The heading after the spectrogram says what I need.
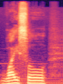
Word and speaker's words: Wiesel: Elie Wiesel. Now, Wiesel, it's not an easy thing to pronounce. It's not obvious that you pronounce it as Wiesel because it's a W.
